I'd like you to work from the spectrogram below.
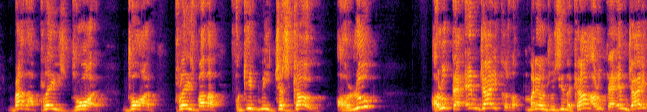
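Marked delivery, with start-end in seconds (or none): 0.2-4.0 mock repeated heartfelt begging, pleading voice. Retelling what the crying wife said from the car: imitating a plea. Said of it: "she's pleading with me".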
